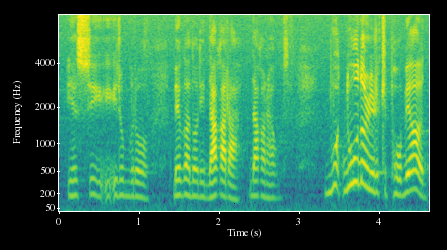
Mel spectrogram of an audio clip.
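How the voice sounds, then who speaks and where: A woman's voice: mid-range voice, a little hiss or hum. A woman evangelist gives her testimony to a church congregation. She talks earnestly and with animation, packing her story with fillers.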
